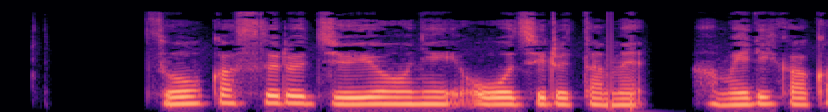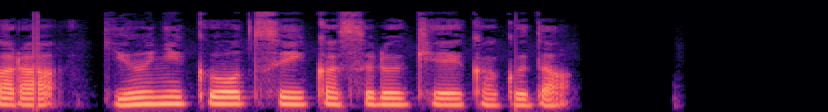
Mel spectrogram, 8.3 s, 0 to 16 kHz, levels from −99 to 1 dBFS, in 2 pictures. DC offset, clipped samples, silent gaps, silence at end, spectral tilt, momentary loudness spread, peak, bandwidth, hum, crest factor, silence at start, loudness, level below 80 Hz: under 0.1%; under 0.1%; none; 1.3 s; -6.5 dB/octave; 8 LU; -2 dBFS; 11.5 kHz; none; 18 dB; 0.8 s; -20 LUFS; -62 dBFS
